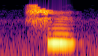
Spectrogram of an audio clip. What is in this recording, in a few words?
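"湿", Mandarin Chinese; chinese-flashcards; hsk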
